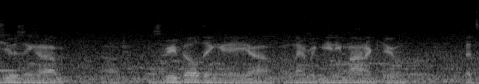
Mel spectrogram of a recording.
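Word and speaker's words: monocoque: He's using he's rebuilding a Lamborghini Monocogue.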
